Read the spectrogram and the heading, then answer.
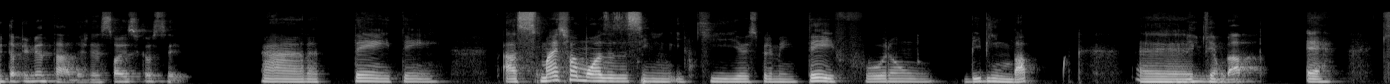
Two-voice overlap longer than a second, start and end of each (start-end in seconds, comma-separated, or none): none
